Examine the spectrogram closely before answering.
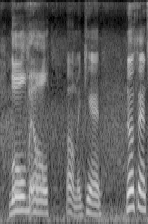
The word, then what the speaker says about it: Louisville: I think that's how the locals pronounce it. It's not Louisville or Louisville. It's Louisville.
